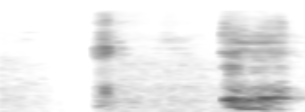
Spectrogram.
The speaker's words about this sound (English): Like coughs up a little bit of blood kinda comes out of him now. I am actually quite healthy, but thank you for the inquiry yet again.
